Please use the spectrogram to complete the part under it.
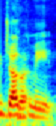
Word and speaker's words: Jagmeet: I found out that it's Jagmeet Singh, but I was saying Jagmeet Singh because that's how it phonetically looks. But if you go onto his Twitter account, it says Jagmeet like hug meat.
